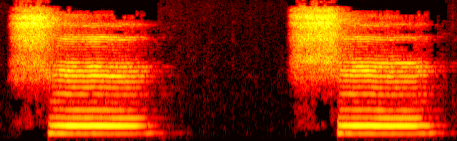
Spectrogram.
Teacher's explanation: The sound is produced by rolling up the tip of the tongue very close to the hard palate without totally blocking the air and letting the air squeeze out through the channel.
